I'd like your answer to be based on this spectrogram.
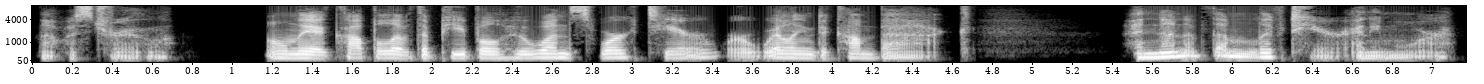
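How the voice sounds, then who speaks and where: A woman narrating a paranormal romance audiobook in a measured, steady reading. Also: deep voice, creaky, no echo, studio quality. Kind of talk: scripted narration.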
